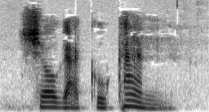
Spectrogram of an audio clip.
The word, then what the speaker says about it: Shogakukan: es una propiedad de Shueisha y Shogukawa. Bueno, se pronuncia Shogakukan. Casi lo mismo.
